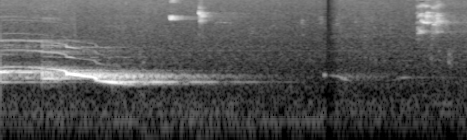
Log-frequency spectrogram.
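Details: Turtle dove of the puter pelung variety, kept in Java, Indonesia: a single long coo sliding downward and trailing off into a faint, quiet tone, with a few soft high chirps from other birds.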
